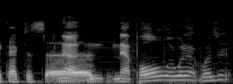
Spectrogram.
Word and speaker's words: nopales: Napole or whatever was it? Nopales.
